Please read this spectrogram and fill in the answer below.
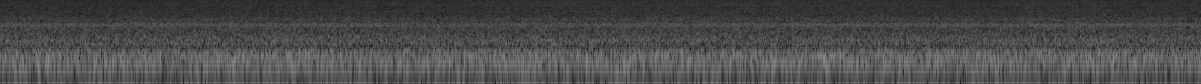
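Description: Steady hiss with a faint high whine from a Class E solid-state Tesla coil running continuously, its discharge and cooling fan going, with no change in the sound.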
